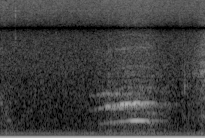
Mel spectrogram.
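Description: Steady electrical hum from the church sound system while the preacher's microphone is being switched on, with a faint short rising-and-falling tone about a second in.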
